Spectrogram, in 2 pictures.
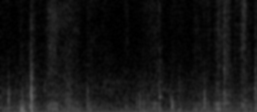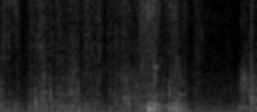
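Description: Quiet handling noise from a plush Furby toy being held and set down on a wooden shelf: scattered light clicks and soft rustles, with a louder rustle about five seconds in.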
